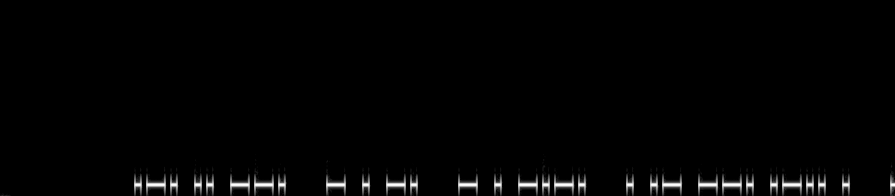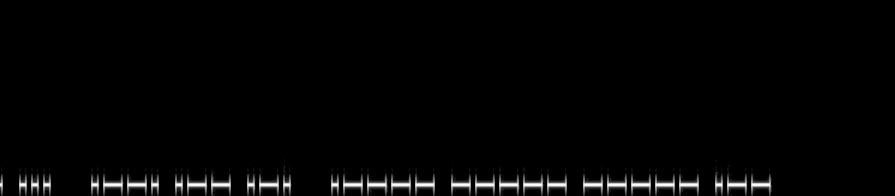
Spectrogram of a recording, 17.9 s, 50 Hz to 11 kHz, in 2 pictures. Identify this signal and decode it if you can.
Morse code, heard as a keyed tone, about 20 wpm, 700 Hz. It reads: RIG TEN TEC EAGLE ES PWR 100W
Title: Practice QSO - Exchange 2 - Info - 20wpm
